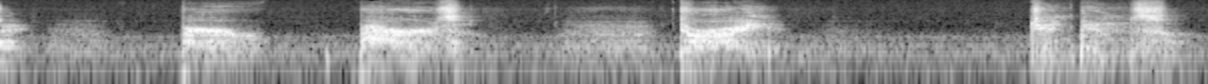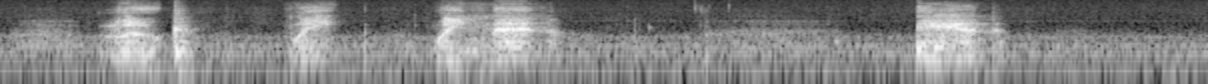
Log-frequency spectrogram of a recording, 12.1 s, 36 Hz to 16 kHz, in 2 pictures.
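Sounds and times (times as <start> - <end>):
man whispering: 0.0 - 0.2, 0.9 - 2.4, 3.3 - 4.0, 5.1 - 9.0, 10.6 - 11.2.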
